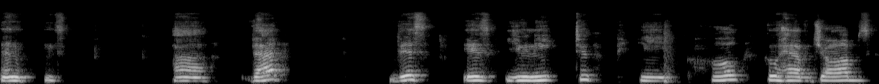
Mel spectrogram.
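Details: Adult-onset stuttering in a man with functional neurological disorder (FND), sudden onset five years ago on waking unable to speak with up to 20 seizures daily; speech regained but not fluency.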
